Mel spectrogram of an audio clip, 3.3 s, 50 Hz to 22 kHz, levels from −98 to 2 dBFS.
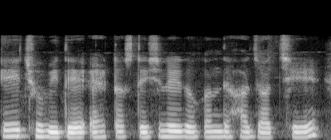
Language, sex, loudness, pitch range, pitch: Bengali, male, -15 LUFS, 140-155 Hz, 150 Hz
